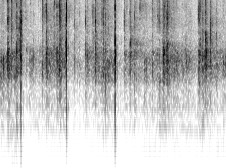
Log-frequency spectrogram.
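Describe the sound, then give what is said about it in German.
Scattered clapping from a church audience welcoming first-time visitors. A few sharp, distinct claps stand out over a softer, uneven patter. “Lasst uns ihnen einen herzlichen Applaus geben.”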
